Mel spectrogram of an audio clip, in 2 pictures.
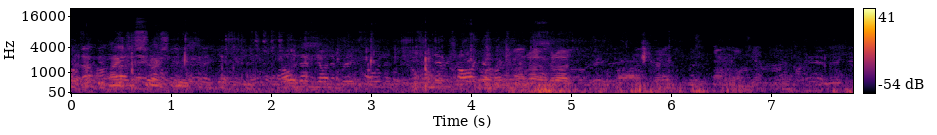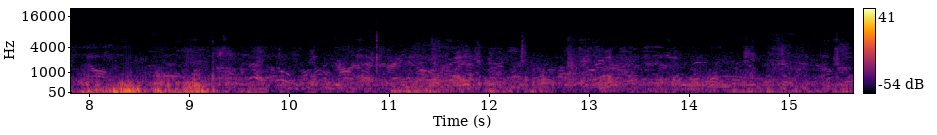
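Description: Young players call out and chatter across an open field outdoors.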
